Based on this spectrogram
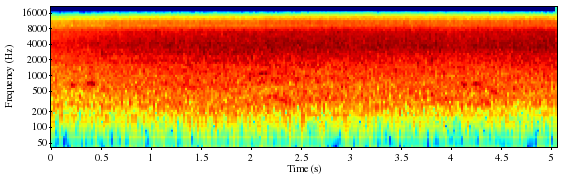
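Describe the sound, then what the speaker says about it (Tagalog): A small waterfall at Balagbag Falls in Quezon gives a steady, full rush of falling water that continues evenly and fairly close throughout. "May mini falls din dito."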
